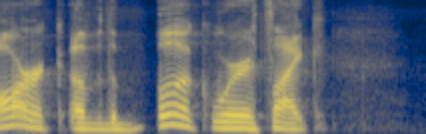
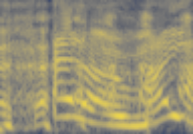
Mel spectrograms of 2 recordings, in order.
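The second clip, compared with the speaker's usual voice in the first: put-on Australian accent, pitched up; 9 semitones higher than usual. A podcaster acting out how the show's hosts sound, in a put-on Australian accent. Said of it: "this is my Australian accent".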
